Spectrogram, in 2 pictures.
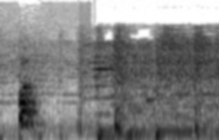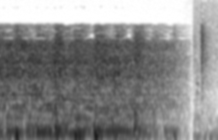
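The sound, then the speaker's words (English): A single sharp bark from Ubu the dog rings out near the start, loud, with a steady bed of music continuing underneath and carrying on after it. “Sit, Ubu, sit. Good dog.”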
